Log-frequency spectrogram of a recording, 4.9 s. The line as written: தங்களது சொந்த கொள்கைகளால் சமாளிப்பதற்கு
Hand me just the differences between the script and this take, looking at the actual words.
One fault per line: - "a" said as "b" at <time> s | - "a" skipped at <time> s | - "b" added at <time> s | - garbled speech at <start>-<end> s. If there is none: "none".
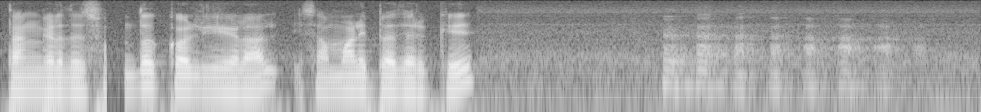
none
